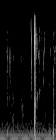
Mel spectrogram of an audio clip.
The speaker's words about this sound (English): As I take a sip on me. One moment, let's not rush this.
